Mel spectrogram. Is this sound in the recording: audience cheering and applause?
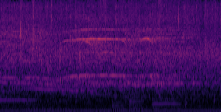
yes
